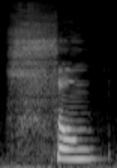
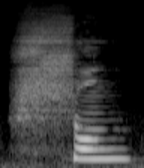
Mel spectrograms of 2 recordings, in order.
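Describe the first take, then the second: First: The word begins with an s sound. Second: The word begins with an sh sound. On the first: The speaker calls it right. "S without the H sound" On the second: The speaker calls it wrong. "not an S H. So not shong"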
